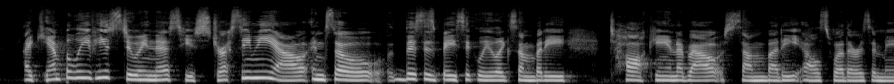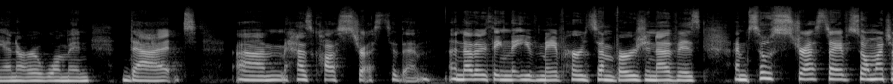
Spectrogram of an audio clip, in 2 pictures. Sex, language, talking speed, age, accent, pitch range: female, English, 180 wpm, 20-39, American, 195-235 Hz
